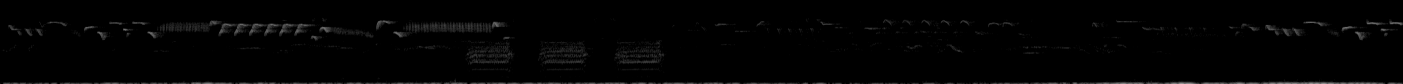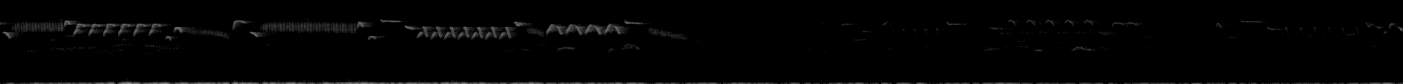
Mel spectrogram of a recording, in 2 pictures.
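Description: Songbirds singing: many high, quick trills and chirps overlapping throughout, with three short lower calls about five seconds in.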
